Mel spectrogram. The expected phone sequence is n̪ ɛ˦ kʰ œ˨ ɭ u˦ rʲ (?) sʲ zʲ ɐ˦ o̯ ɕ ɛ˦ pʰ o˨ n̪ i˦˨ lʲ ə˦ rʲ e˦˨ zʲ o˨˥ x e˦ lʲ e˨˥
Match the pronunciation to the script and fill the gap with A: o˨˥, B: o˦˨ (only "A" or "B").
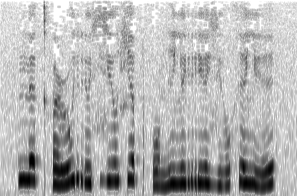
A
